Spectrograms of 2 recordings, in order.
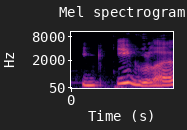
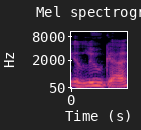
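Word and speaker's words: Illuga: Eigula, excuse me. I keep wanting to say Iluga because that's how it's spelled.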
